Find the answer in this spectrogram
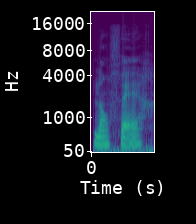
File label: hell, french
